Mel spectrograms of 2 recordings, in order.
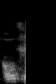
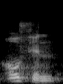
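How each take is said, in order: First: The T sound is pronounced. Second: The T sound is silent. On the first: This is how some speakers in Britain say it. "in England it's just Wales uh, province that pr- that pronounce the word often" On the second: This is how it is said in America. "in America they pronounce the word often"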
